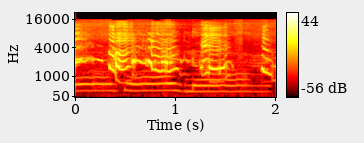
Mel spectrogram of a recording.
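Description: A four-month-old baby vocalizing in short, high-pitched, wavering squeals, about four bursts.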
